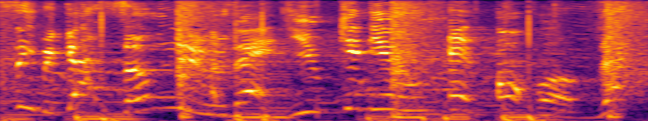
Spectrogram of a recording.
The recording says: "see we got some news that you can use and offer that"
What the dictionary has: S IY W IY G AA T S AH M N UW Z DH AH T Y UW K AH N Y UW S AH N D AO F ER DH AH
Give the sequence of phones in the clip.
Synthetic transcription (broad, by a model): S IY W IY G AA T S AH M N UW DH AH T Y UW K AH N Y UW AH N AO P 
